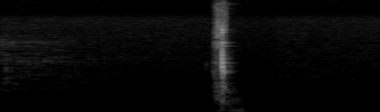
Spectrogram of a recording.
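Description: A soft click sounds as a menu button is pressed.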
